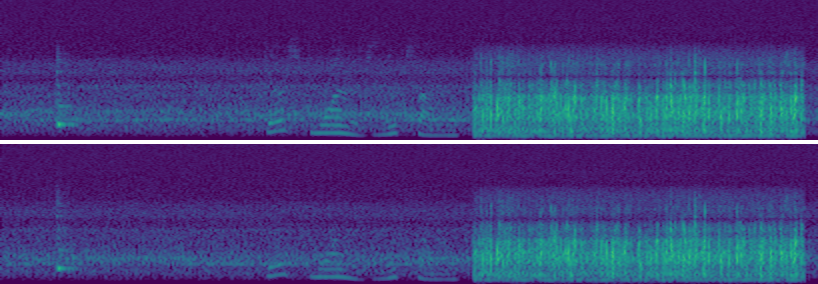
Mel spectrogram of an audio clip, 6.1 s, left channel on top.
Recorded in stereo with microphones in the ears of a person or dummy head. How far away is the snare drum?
I don't hear a snare drum.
